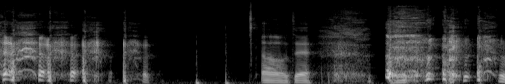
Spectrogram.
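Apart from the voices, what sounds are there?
coughing fit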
